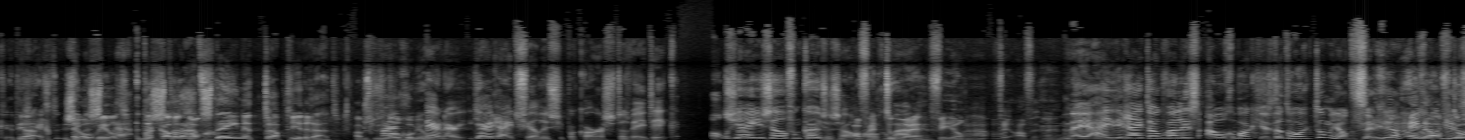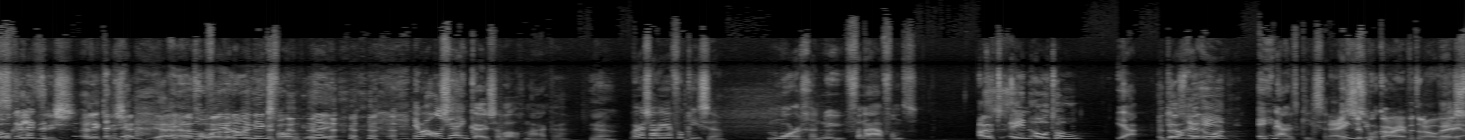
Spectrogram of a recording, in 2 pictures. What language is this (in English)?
Dutch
